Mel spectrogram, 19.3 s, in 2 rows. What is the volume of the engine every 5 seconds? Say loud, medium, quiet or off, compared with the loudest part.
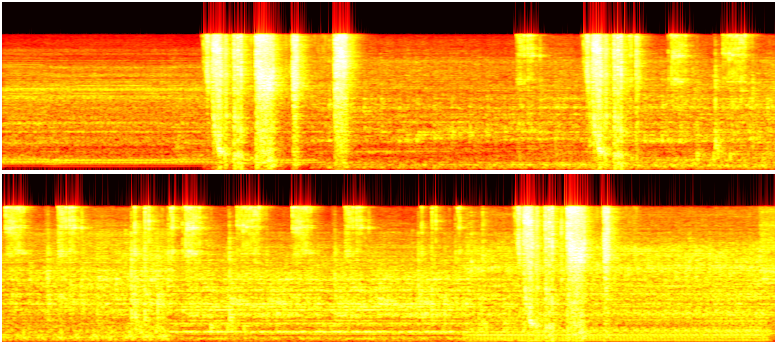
medium, medium, loud, loud.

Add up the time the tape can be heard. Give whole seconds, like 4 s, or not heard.
4 s.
